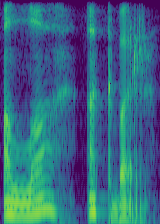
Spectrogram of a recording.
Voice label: "Allah Akbar" Arabic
